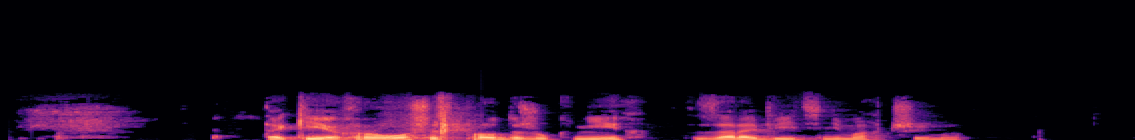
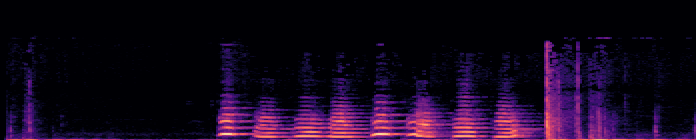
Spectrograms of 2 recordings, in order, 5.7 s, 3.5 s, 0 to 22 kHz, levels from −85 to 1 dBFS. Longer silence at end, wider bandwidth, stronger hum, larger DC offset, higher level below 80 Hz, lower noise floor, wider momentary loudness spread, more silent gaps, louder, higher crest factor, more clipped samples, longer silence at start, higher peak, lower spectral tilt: first, 0.9 s vs 0 s; second, 7.4 kHz vs 16 kHz; neither; neither; second, -54 dBFS vs -36 dBFS; first, -61 dBFS vs -49 dBFS; first, 22 LU vs 11 LU; first, 0.79-0.90 s, 0.97-1.05 s vs none; about the same, -17 LUFS vs -19 LUFS; about the same, 18 dB vs 18 dB; neither; about the same, 0.15 s vs 0.05 s; about the same, 0 dBFS vs 0 dBFS; first, -6.5 dB/octave vs -2 dB/octave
